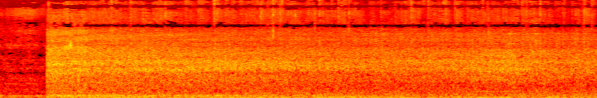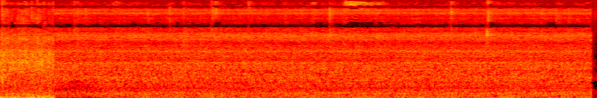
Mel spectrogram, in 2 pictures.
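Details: A loud, low vehicle engine rumble cuts off abruptly, leaving quieter background hum, with no animal voice.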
